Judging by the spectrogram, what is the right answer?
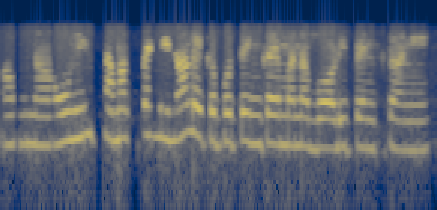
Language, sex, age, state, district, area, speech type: Telugu, female, 18-30, Telangana, Vikarabad, rural, conversation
